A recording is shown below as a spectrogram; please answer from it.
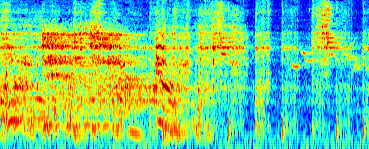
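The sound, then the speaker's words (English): A boulder strikes a player in a video game, with a loud smashing impact amid busy game sounds and chirpy tones, then several scattered thuds. “Made it past that blade, there's another one. Crap. Oh, someone got hit by the boulder too.”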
